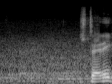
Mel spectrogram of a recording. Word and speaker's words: steric: स्टेरिक hindrance याद रखना, पड़ोसियों का रिपल्शन, इसे स्टेरिक हिंड्रेंस बोलते हैं, ठीक है। Depends upon स्टेरिक hindrance, स्टेरिक STERIC, स्टेरिक hindrance. हाँ, कुछ लोग स्टीरिक भी बोलते हैं, but that pronunciation is स्टेरिक।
